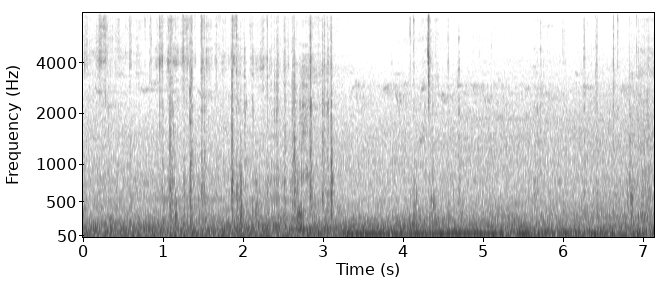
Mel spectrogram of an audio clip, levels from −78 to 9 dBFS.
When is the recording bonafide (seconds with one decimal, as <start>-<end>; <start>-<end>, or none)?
2.4-4.2; 4.7-5.6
